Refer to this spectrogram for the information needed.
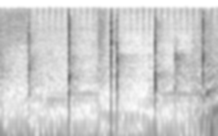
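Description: About seven sharp hand claps land at an uneven, unhurried pace, each a crisp, bright smack over a low steady hum, with no voices.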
